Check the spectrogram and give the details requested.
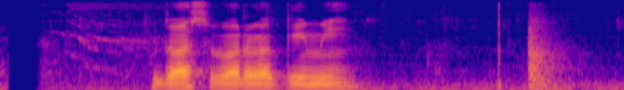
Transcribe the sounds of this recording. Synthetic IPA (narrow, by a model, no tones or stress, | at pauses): d̪ʌsbʌɾɡʌkimi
